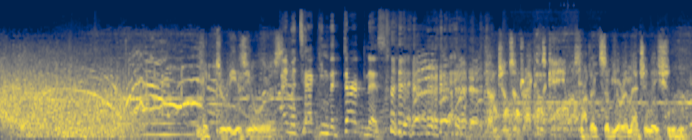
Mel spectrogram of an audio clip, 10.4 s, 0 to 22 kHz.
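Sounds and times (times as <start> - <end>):
lightning bolt spell blast in a fantasy adventure: 0.0 - 1.9
speech: 3.1 - 10.3
laughter: 5.8 - 10.3.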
